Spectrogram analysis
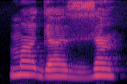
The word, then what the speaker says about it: magasin: cerise magasin un magasin dont le mot magasin on voit pas Z mais il y a un S qui est placé entre le a et le i c'est deux lettres sont des voyelles donc le S se prononce magasin mésange mes anges dans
